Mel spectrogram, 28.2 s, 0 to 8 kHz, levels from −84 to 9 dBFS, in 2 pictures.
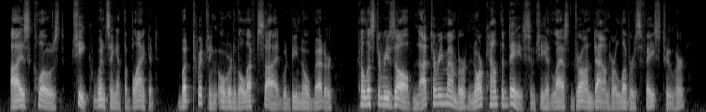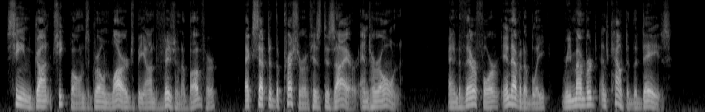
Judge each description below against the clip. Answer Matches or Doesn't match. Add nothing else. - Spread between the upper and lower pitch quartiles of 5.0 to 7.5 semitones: Matches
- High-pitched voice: Doesn't match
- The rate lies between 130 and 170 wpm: Matches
